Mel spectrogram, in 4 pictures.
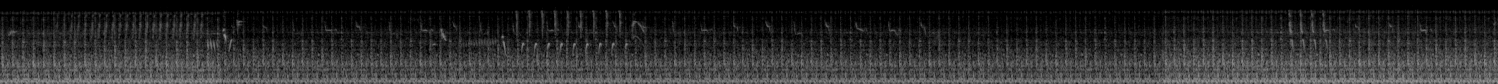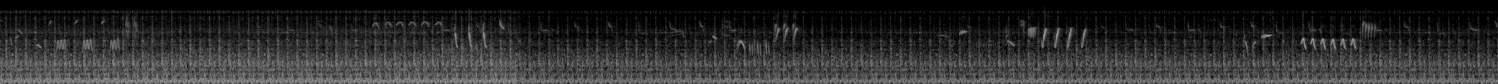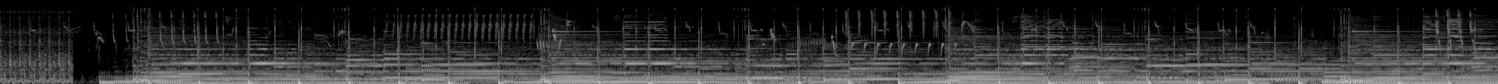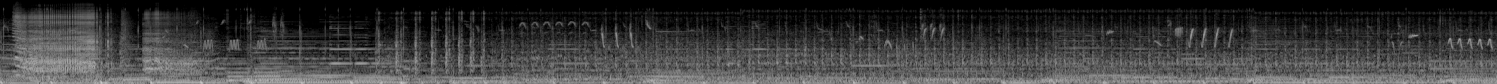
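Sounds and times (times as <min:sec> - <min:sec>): small motor humming: 0:00.0 - 0:30.7, 0:45.0 - 0:47.5.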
